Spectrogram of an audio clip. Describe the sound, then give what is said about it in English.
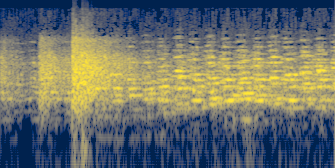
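A single sharp gunshot cracks out outside just under a second in, set against a steady wash of dense, noisy commotion that continues throughout with no speech. “The gunfire outside lasted but a few minutes.”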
